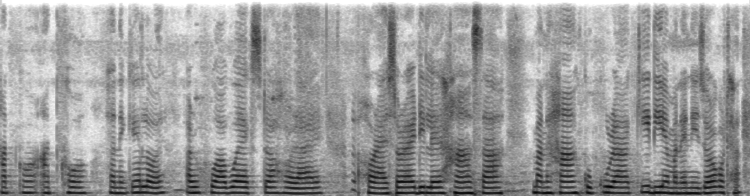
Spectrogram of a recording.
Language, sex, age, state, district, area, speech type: Assamese, female, 18-30, Assam, Dhemaji, urban, spontaneous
